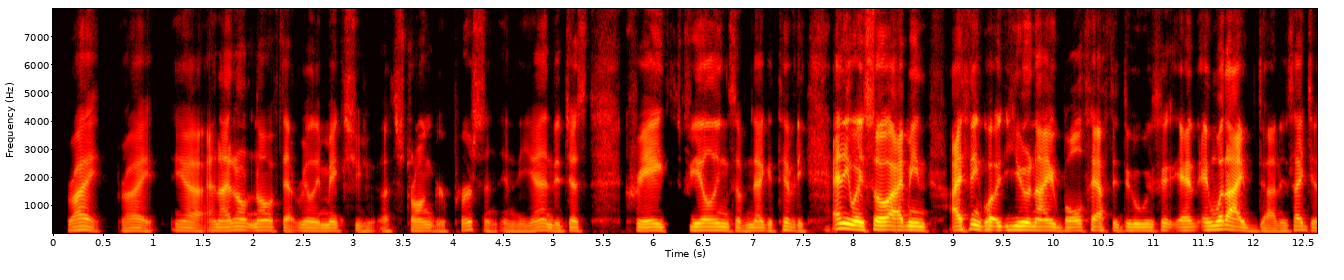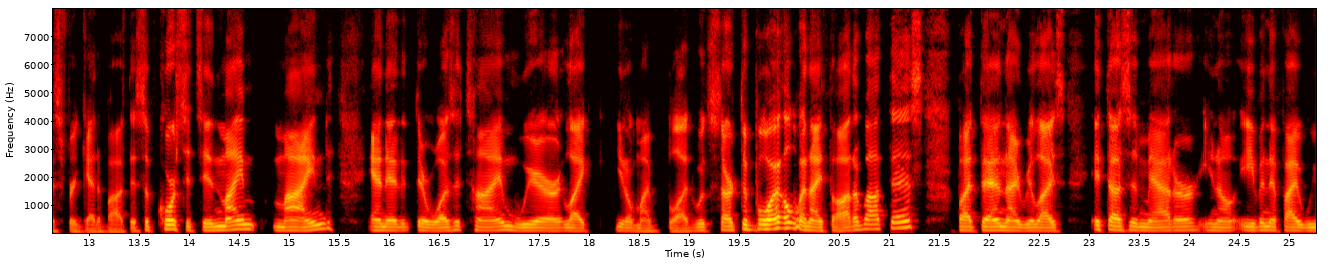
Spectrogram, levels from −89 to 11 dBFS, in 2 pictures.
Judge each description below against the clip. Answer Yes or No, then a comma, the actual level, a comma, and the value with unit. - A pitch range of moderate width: Yes, average, 3.6 semitones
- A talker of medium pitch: No, low, 115 Hz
